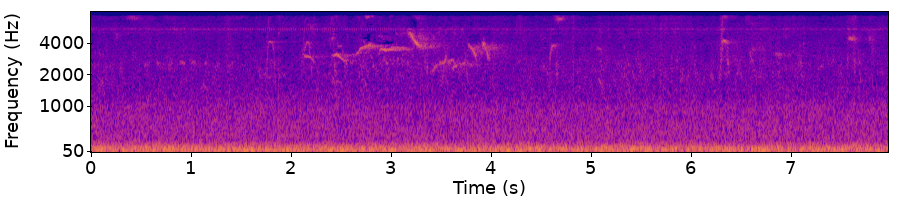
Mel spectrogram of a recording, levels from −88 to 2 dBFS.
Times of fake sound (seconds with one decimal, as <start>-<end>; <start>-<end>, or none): 0.0-1.5; 3.1-8.0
